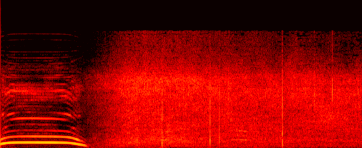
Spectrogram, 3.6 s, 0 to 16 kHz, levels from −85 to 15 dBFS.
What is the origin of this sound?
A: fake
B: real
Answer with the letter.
A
